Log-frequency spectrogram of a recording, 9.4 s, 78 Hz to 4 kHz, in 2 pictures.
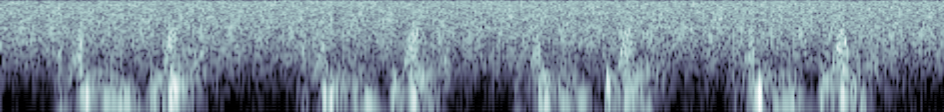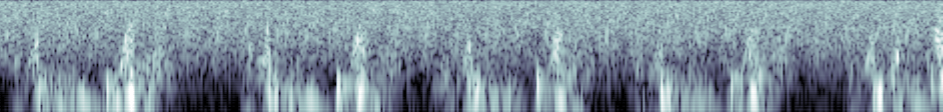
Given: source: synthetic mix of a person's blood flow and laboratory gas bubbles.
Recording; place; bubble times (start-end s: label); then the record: Doppler ultrasound of blood flow; precordium
9.15-9.24 s: bubbles
9.34-9.44 s: bubbles
From the record:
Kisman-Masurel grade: 212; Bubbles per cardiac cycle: several, 3 to 8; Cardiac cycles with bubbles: 1 to 10%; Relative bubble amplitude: moderate (0.250 to 0.450); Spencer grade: 1 (occasional bubble signal discernible with the cardiac motion signal, with majority of cardiac periods free of bubbles); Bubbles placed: only in the low amplitude regions of the cardiac cycle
